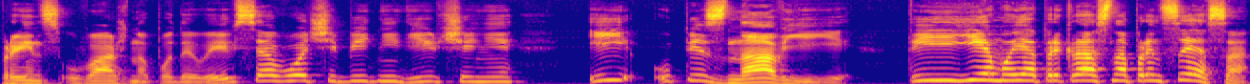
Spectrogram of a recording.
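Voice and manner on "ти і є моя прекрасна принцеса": glad, ringing, high-pitched cry of delight. The prince recognizes the poor girl and exclaims to her, joyful exclamation. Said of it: "радісно вигукнув він".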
